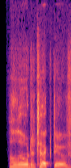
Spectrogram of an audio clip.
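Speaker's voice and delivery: puppet voice, pitch rising high then dropping low. Asked for an impression, imitating the puppet's voice. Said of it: "do you have a good impression of him?".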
